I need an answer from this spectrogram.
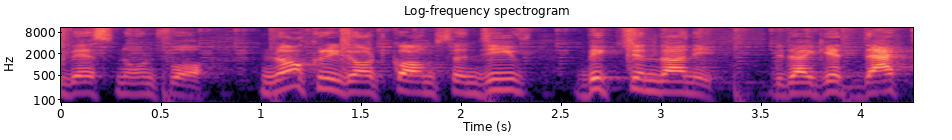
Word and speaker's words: Bikhchandani: What do most people do? What do they say? Mir Chandani. That's a very common one. Okay. Then Big Chandani.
